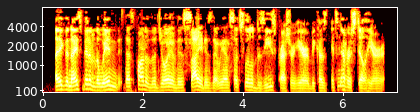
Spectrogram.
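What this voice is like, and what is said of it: American accent. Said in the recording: “You may tell from my accent that I'm from the United States. I don't quite sound exactly like the South African wine farmer.”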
